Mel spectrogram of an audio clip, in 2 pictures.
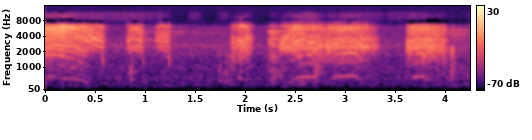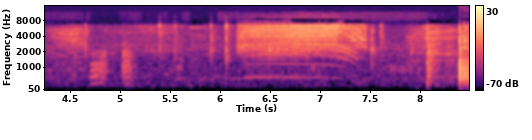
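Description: A power driver whirs in repeated bursts while running screws into a Prusa MK3s+ 3D printer frame. Some bursts are short blips and others are longer runs, all close, with no talk.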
